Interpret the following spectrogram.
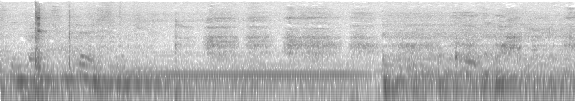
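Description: Television running in the background with speech and music, including a held chord for about two seconds in the middle. A sharp click sounds about a quarter second in.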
